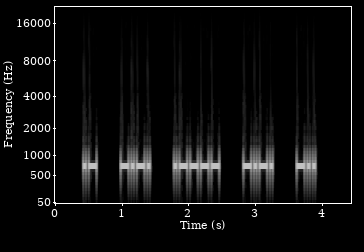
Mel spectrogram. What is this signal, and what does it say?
Morse code, heard as a keyed tone, about 32 wpm, spaced as for 17 wpm, 700 Hz. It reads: AC1CD
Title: USA Call Signs - 5 Characters - 3x Character Spacing - 30wpm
